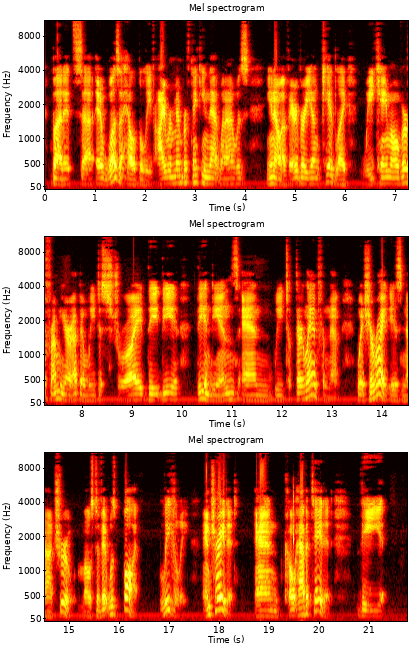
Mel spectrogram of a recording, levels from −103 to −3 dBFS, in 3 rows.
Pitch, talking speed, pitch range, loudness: 115 Hz, 170 wpm, 105-125 Hz, -23 LUFS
